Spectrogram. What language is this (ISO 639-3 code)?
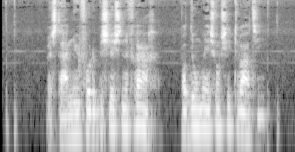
nld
